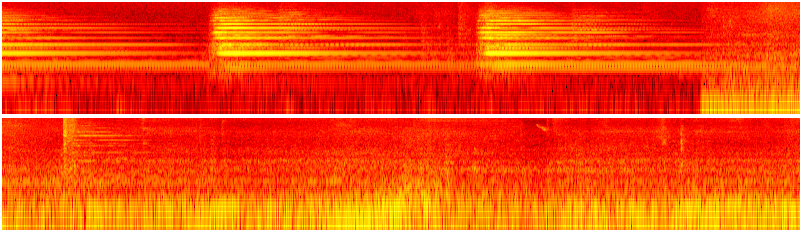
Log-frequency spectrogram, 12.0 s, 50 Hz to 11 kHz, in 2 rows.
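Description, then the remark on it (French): Two ringing bell strikes fade away, then a steady, loud engine rumble of a bus takes over, riding early in the morning toward Pointe des Poulains in Sauzon, on Belle-Île-en-Mer, France, in July 2014, with a continuous low drone and road noise and no talking. “C'est de bonne heure le matin que nous prenons le bus à destination de la Pointe des Poulains sur la commune de Sauzon, au nord de l'île.”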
